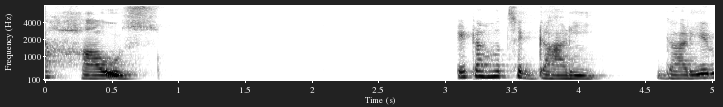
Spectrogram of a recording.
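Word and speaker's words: Haus: সো দেখেন এখানে একটা ওয়ার্ড লেখা আছে হা আ উ এস। এটার উচ্চারণ হচ্ছে হাউস।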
